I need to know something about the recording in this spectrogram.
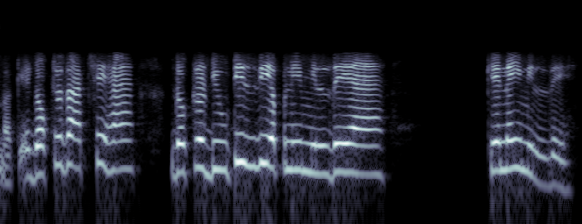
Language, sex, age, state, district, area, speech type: Punjabi, female, 60+, Punjab, Fazilka, rural, conversation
